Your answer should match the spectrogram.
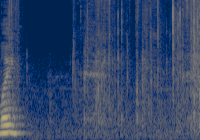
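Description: Small clear plastic bag of mounting hardware crinkling faintly as it is picked up and handled, starting about a second in.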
